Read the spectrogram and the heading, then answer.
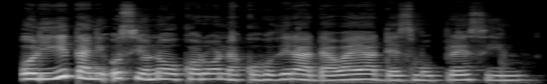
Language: Kikuyu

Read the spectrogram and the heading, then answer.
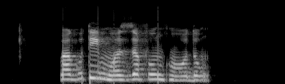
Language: Divehi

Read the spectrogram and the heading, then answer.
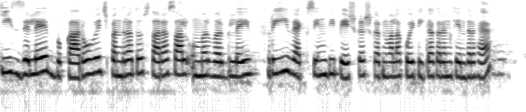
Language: Punjabi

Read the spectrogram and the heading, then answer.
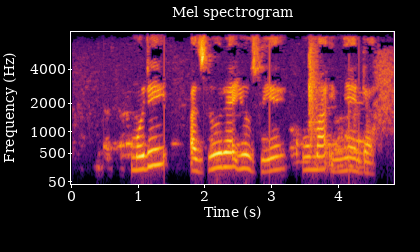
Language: Kinyarwanda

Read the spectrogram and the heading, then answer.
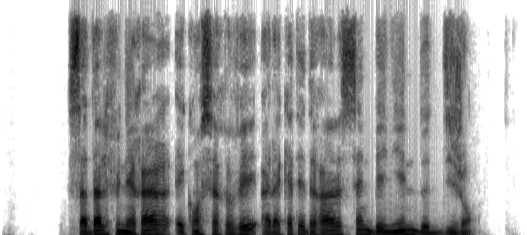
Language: French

